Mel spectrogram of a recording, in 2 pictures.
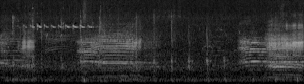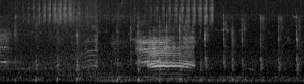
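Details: Ewes and their lambs in a Hampshire countryside pasture, three separate bleats spaced a few seconds apart, the last loudest and most quavering, over a soft low rumble and light bird twitters.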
